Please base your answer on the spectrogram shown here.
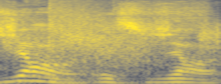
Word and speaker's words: Jean: Sorry, it's Jean. Yeah, sorry. Like Jean-Michel. It's like Jean-Michel Jarre.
